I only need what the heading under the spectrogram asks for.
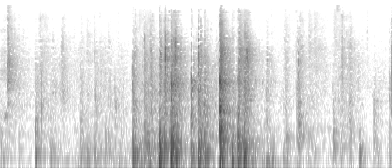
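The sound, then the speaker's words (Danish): Knocks and rustling as a cupboard is opened and a turning sheet is taken out during home care around a respirator: a few clunks and clatters with papery rustle, loudest in the middle, and no voices. “Og nu kan jeg se, at du åbner et skab og tager et lagen frem. Det er sådan et vendelagen.”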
